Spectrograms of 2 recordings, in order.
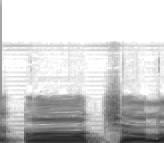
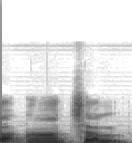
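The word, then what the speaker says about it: आँचल: चांदनी उसके बाद देखिए आचल आचल ये इसका उच्चारण नाक से होता आचल चांदनी समझ रहे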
